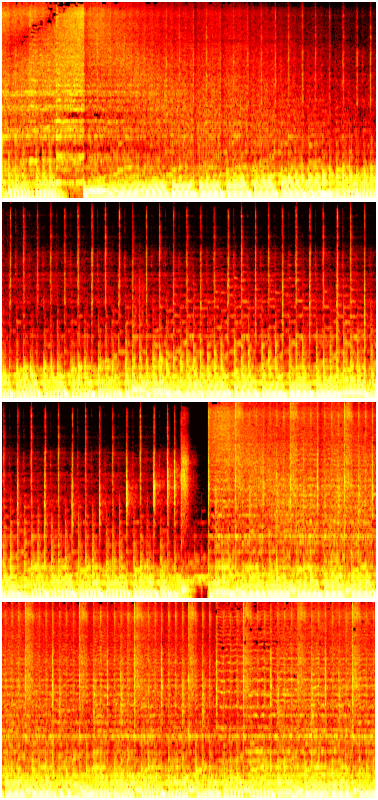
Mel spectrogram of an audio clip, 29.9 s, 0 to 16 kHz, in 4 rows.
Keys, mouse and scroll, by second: 1.3 click, 1.6 shift+middle click, 2.3 middle click, 2.9 shift+middle click, 3.7-4.7 middle drag, 5.0 middle click, 7.9 middle click, 9.4 shift+click, 10.0 middle click, 10.8 middle click, 11.8 middle click, 12.3 middle click, 14.3 shift+middle click, 15.1 middle click, 16.4 middle click, 17.3 middle click, 18.6 click, 18.9 middle click, 19.8 click, 20.0 middle click, 20.5 shift+middle click, 21.4 middle click, 24.3 middle click, 25.9 click, 27.2 click, 27.7-28.7 middle drag.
